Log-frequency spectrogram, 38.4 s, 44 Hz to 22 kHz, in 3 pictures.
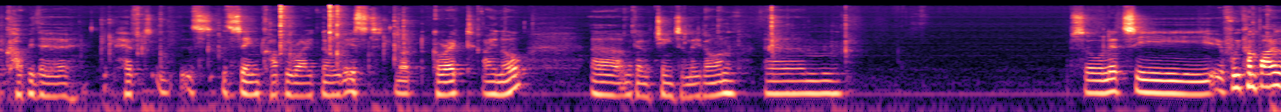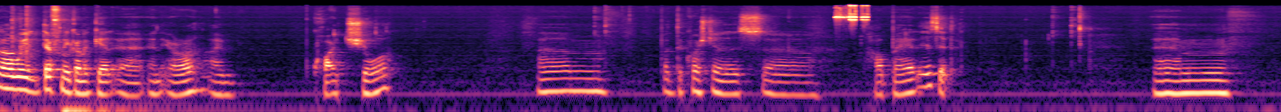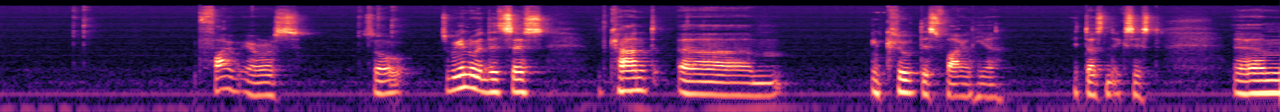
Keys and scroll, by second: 0.0 ctrl+Tab, 0.0-1.5 shift+End, 0.0 ctrl+c, 0.7 Home, 1.5 shift+Down, 2.1 ctrl+v, 2.8 Return, 3.3 Return, 4.0 Delete, 8.3 ctrl+Tab, 12.9 ctrl+shift+b.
